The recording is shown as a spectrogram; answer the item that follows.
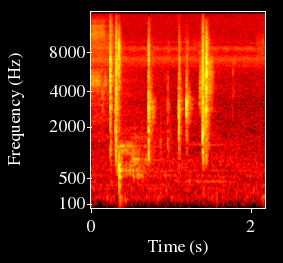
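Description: Typing on a computer keyboard: several separate keystrokes at an uneven pace.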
